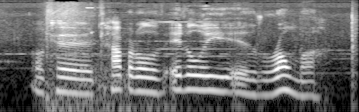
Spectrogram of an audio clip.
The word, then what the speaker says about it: Roma: capital of Italy is Roma that's how it's pronounced in Italian find a doctor to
